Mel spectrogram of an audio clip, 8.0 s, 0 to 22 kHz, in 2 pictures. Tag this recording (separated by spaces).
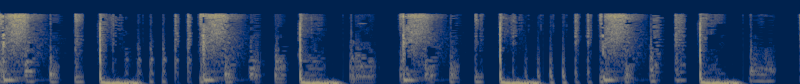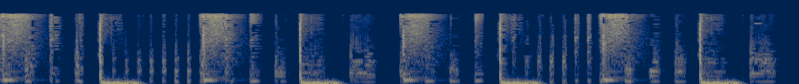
120 Drum Loop synth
